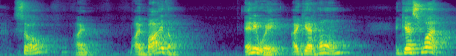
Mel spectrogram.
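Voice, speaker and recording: A man with a high pitch, very wide pitch swings, long, frequent pauses and audible room echo. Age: 60s. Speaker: amateur comedian. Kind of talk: stand-up. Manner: halting.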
